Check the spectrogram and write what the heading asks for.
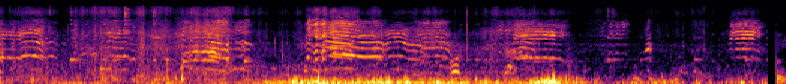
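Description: Several goats bleating in turn, a series of quavering, high-pitched calls some of which overlap, from adults and kids in a herd. A low rumbling noise runs under the calls in the middle, and the loudest moment comes there.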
